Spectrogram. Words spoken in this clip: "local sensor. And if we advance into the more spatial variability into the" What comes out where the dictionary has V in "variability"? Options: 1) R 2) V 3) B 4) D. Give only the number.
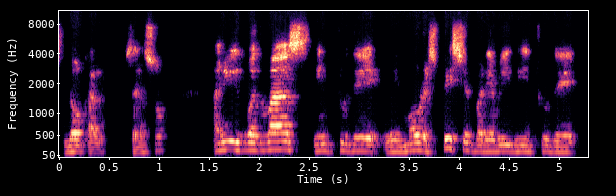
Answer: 3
